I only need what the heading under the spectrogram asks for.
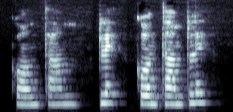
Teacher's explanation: So the same thing that happened to the E in trente is happening to it here in to contemplate. It ends up sounding more like an A when it's brought into the nose because of that M that gets swallowed up.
